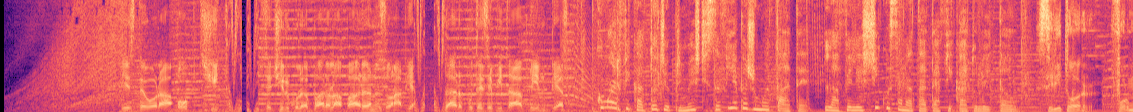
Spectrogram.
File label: spot radio; Silithor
